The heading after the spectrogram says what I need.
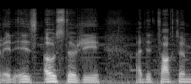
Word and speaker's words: Otog: We do have another queen down at Og's National as well as in his main and that is how you pronounce his name. It is Otog.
